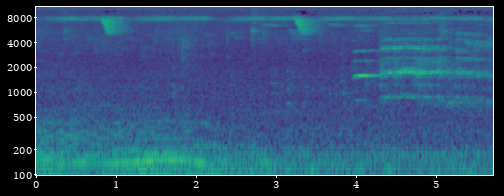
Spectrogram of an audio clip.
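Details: Ayam Ketawa (laughing chicken) crowing in an afternoon garden setting; after several seconds of low rumbling background, a loud harmonic crow begins near the end and holds in stuttering bursts.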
